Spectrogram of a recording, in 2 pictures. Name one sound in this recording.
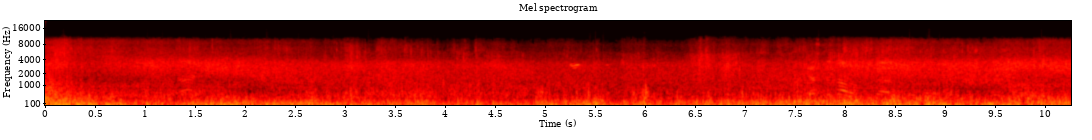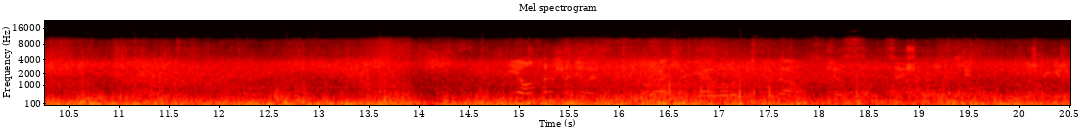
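Strong wind roars and buffets against a microphone outdoors.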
